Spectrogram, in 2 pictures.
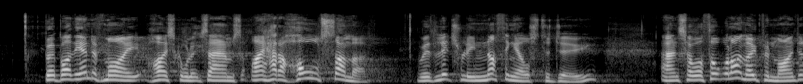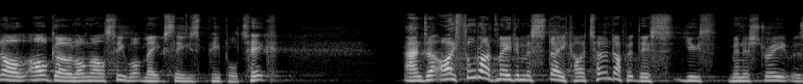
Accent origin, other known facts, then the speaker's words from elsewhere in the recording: United Kingdom; Apologies for my strange way of speaking. I am from the United Kingdom. I know I sound like I should have a job on the Death Star.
